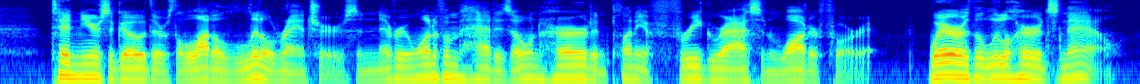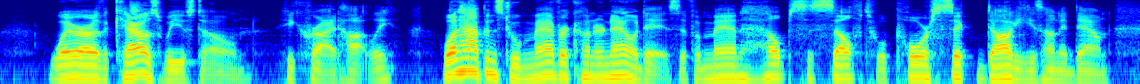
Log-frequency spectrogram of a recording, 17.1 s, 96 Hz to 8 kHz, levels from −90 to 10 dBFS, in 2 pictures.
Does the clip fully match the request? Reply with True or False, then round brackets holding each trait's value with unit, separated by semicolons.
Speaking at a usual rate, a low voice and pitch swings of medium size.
False (230 wpm; 120 Hz; 4.4 semitones)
